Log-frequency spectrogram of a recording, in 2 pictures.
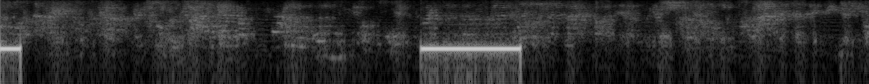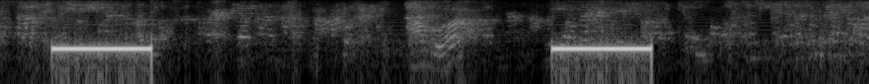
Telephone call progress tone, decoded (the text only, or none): ringback tone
